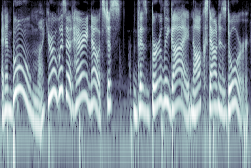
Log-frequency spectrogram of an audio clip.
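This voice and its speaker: A woman streamer chatting casually and thanking viewers, her voice slightly rough from a recent cough. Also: fairly high pitch, very animated, unhurried. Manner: chatty, rambling, reads chat and thanks subscribers. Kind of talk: casual livestream chat.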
